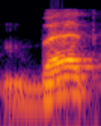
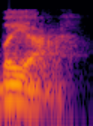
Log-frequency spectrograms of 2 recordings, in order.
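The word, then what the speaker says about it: بيعة: Pronounce किया जाता है, अरबी जबान में ता मरबूता कर देते हैं, यानी कि अगर लफ्ज आखिर सेंटेंस के आखिर में ता आए तो उसको प्रोनाउंस नहीं करते, साइलेंट कर देते हैं ता मरबूता को, तो उर्दू में बैत कहते हैं और अरबी में बया।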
